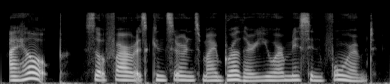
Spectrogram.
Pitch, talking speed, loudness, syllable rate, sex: 195 Hz, 170 wpm, -19 LUFS, 4.8 syllables/s, female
